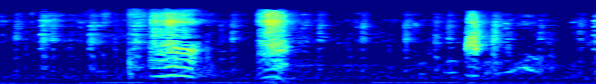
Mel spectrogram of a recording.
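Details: Two hungry Little egret chicks give harsh, rasping, hissy begging calls in three short, irregular bursts about a second apart, with no other clear sounds.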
